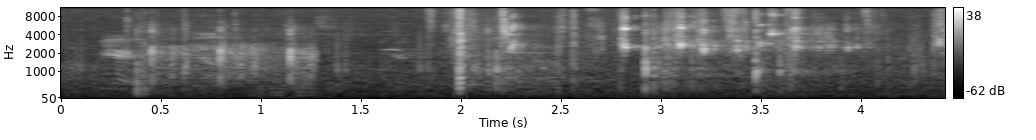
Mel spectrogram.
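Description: Tennis racket strings striking the ball in a doubles point: a sharp pop of the serve about two seconds in, followed within a second and a half by the return and a volley.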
